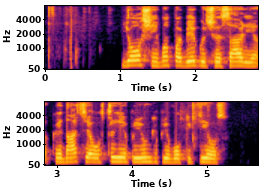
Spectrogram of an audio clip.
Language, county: Lithuanian, Marijampolė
